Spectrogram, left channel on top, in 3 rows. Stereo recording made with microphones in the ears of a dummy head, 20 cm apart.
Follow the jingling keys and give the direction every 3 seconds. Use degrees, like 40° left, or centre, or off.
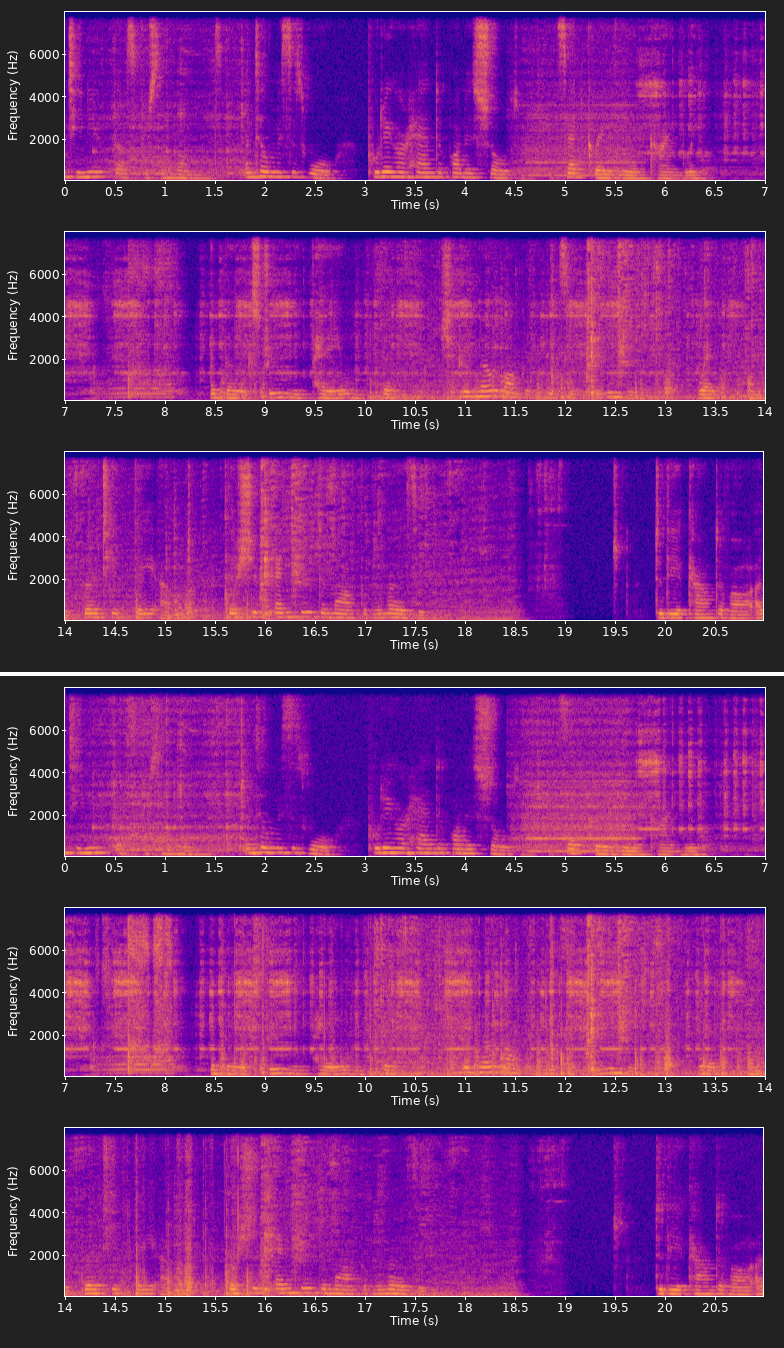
off, off, off, 40° right, 20° left, 40° left, 50° left.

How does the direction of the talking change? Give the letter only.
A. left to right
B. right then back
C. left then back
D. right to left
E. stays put
E.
